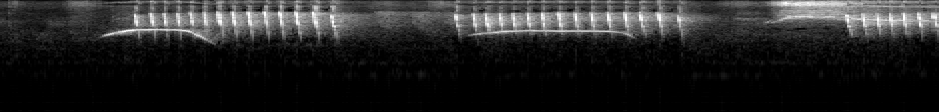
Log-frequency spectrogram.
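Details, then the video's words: Continuous ngebren song from a Bar-winged prinia: a flat whistle slurring down into a fast buzzy trill, repeated three times, with the trills running almost back to back. "ciblek gacor full.. ngebren"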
